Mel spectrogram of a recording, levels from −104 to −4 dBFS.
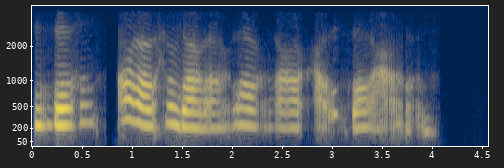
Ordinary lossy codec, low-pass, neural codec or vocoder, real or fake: none; 3.6 kHz; autoencoder, 44.1 kHz, a latent of 192 numbers a frame, MeloTTS; fake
